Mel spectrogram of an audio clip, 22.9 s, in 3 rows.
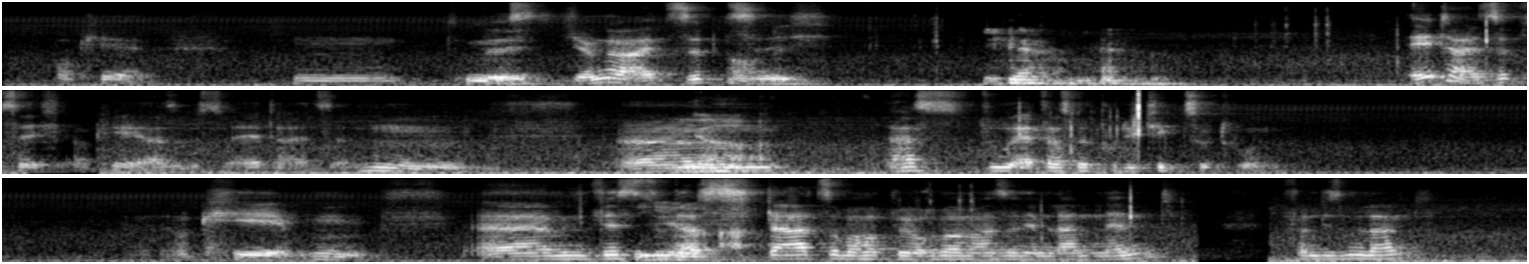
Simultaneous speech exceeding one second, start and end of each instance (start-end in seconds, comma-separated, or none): none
